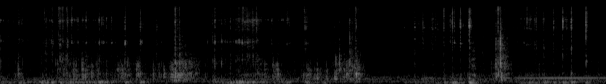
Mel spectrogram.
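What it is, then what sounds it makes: Dry soap bar. A yellow utility knife blade is scraped repeatedly across the surface of a solid, rectangular, palm-sized gray bar of dry soap held in one hand, shaving off flaky curls. Dry, bright scratching and crinkly scraping strokes come in quick succession, with a few sharper clicks standing out between them.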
